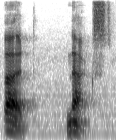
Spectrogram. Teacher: trap moving up higher pushes the dress belt back in the mouth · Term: northern cities shift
